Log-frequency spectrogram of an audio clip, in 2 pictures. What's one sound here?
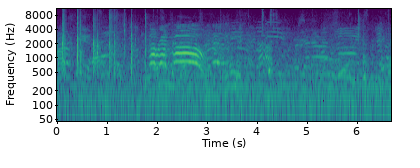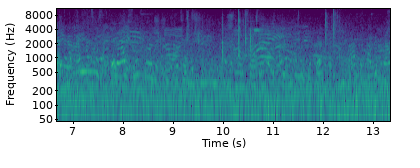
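Hockey sticks clack against a ball now and then.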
